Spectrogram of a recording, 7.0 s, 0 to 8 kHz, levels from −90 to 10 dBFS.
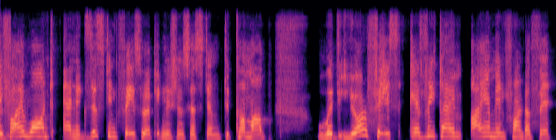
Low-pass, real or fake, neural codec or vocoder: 7.2 kHz; fake; codec, 44.1 kHz, 2.6 kbps, SNAC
